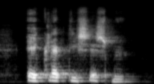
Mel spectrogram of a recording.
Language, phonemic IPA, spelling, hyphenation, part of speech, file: Dutch, /eːˌklɛk.tiˈsɪs.mə/, eclecticisme, ec‧lec‧ti‧cis‧me, noun, Nl-eclecticisme.ogg
- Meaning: eclecticism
